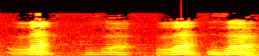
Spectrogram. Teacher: Dzal memiliki sifat al-jahr, tidak mengalirkan nafas.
